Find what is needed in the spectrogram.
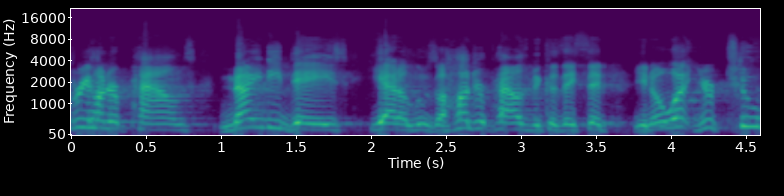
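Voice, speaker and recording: An energetic, raised and projected voice carries a New York accent and a bright, sharp tone. Its pitch swings very widely. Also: man. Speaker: motivational speaker. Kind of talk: keynote speech. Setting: stage with audience. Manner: fast.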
